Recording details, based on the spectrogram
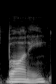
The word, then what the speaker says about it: Boinu: But his wife just had major Bonnie, B-O-I-N-U, but pronounced like we would pronounce Bonnie.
